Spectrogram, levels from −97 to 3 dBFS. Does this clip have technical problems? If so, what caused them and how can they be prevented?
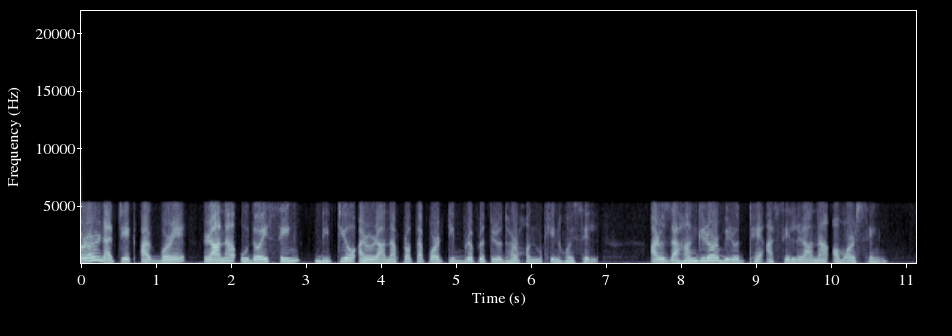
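Yes. Throughout the speech, 4-bit ADPCM compression leaves a gritty hiss riding on every loud syllable, with harsh distortion on sharp onsets where the coarse adaptive step lags behind. Unlike a steady background hiss, this noise rises and falls with the speech level. Nothing sounds above 5.3 kHz, which fits a low sample rate and a rate near 44 kbps. To prevent it, record and store in linear PCM or a modern perceptual codec at a full sample rate.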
